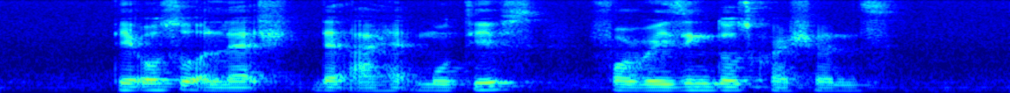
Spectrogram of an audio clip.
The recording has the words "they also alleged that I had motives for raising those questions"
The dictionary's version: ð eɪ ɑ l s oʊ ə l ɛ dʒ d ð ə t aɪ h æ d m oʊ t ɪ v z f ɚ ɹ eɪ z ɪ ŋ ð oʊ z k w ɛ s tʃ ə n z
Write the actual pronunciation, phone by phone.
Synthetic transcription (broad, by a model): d eɪ ɑ l s oʊ ə l ɛ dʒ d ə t aɪ h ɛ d m oʊ t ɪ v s f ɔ ɹ eɪ z ɪ ŋ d oʊ s k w ɛ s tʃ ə n s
